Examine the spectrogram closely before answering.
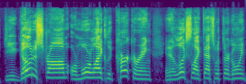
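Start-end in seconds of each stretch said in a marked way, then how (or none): none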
